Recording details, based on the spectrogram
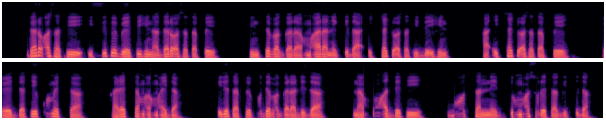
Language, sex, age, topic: Gamo, male, 25-35, government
